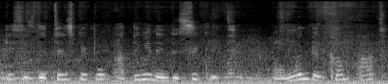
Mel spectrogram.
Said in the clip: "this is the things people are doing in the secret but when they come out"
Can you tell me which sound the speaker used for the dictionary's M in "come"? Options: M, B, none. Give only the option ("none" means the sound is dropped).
M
